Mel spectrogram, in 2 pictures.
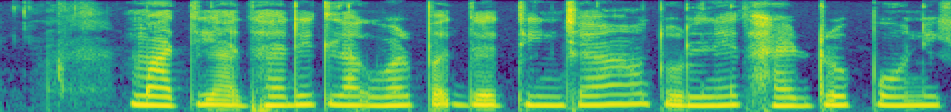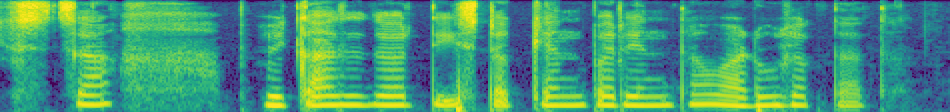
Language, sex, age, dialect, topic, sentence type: Marathi, female, 18-24, Varhadi, agriculture, statement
